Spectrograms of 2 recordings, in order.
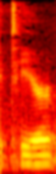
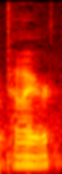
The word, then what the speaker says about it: Tyre: So Jesus is moving on from that conversation and out of Galilee to a place spelled T-Y-R-E, which you can pronounce any number of different ways. You could say tear or tire, either one, which is a region just next to, just like neighboring Galilee.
